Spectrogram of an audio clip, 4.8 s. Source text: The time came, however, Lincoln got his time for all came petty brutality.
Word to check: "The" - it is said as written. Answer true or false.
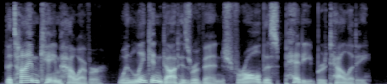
true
